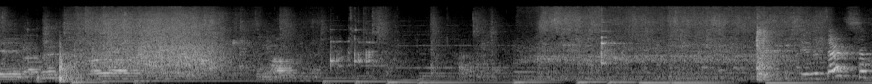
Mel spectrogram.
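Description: Food frying in hot oil in a pan, with a loud sizzle about a second in and again from about five seconds. Background music runs underneath.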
